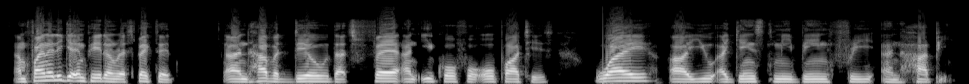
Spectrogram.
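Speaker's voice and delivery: usual speaking voice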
